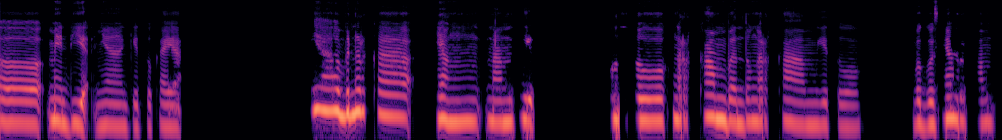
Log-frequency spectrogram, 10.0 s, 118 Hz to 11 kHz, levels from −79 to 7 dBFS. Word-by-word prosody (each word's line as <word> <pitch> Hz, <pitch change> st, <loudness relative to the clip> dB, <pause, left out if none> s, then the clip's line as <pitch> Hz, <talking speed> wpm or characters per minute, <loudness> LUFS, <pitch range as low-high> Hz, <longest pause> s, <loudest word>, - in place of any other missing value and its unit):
eee, 210 Hz, -1 st, +1 dB
medianya 195 Hz, -3 st, -2 dB
gitu, 180 Hz, 0 st, -14 dB
kayak 185 Hz, -2 st, -8 dB, 1.3 s
Iya 325 Hz, -, +7 dB, 0.2 s
bener 285 Hz, +2 st, +8 dB
Kak, 260 Hz, -2 st, -1 dB, 0.4 s
yang 225 Hz, -2 st, +4 dB, 0.4 s
nanti 215 Hz, +1 st, -1 dB, 0.9 s
untuk 225 Hz, 0 st, +1 dB
ngerekam, 230 Hz, +2 st, -1 dB
bantu 210 Hz, -1 st, -1 dB
ngerekam 215 Hz, -1 st, -6 dB, 0.2 s
gitu, 195 Hz, -1 st, -12 dB, 0.8 s
bagusnya 200 Hz, +3 st, -2 dB
ngerekam 215 Hz, -2 st, -6 dB
215 Hz, 95 wpm, -24 LUFS, 195-225 Hz, 1.3 s, bener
